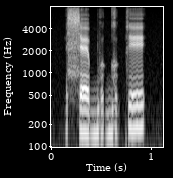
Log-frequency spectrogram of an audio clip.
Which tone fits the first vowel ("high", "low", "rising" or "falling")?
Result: low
